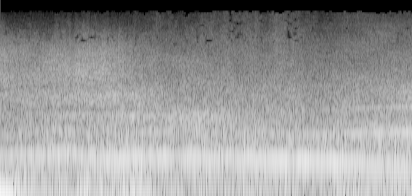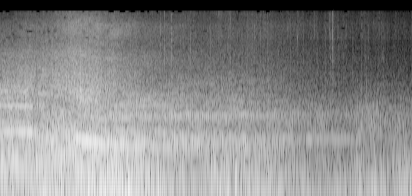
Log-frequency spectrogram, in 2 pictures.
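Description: Motorcycle engine sound effect for an animated intro: a low hit at the start, then a steady high-revving engine note that slowly sags in pitch, drops with a whoosh about five seconds in, and fades away toward the end.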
